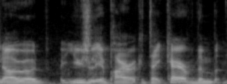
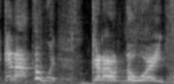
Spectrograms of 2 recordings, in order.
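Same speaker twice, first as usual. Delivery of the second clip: shouting; 6 dB louder, faster than usual. Retold or imitated. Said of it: "she's like".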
